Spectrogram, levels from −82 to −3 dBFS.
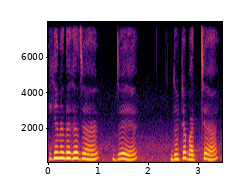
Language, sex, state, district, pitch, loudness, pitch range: Bengali, female, Assam, Hailakandi, 290 Hz, -13 LUFS, 260-320 Hz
